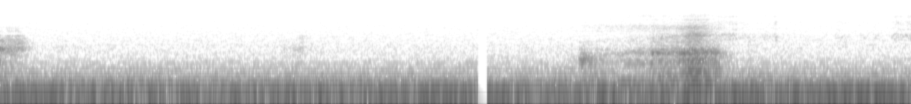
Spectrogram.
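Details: Snoring during sleep recorded with a snoring app: steady low rumbling room noise with a coarse, rattling breath sound toward the end.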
